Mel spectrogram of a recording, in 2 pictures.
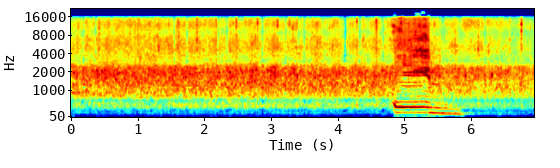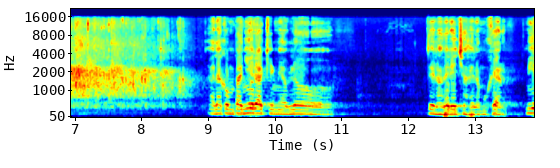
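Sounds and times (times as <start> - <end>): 
audience applause at a university question-and-answer event: 0.0 - 8.9
speech: 4.8 - 6.0, 9.0 - 11.0, 12.3 - 13.8.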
